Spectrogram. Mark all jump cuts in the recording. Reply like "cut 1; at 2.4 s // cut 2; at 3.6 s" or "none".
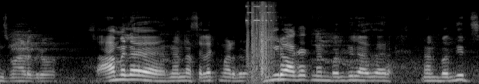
cut 1; at 2.7 s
